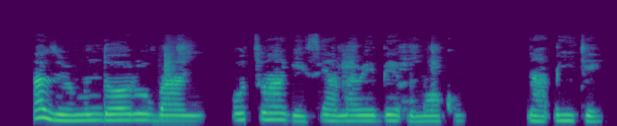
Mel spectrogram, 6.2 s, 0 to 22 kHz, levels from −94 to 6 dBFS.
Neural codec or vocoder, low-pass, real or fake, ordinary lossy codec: none; 7.2 kHz; real; AAC, 48 kbps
